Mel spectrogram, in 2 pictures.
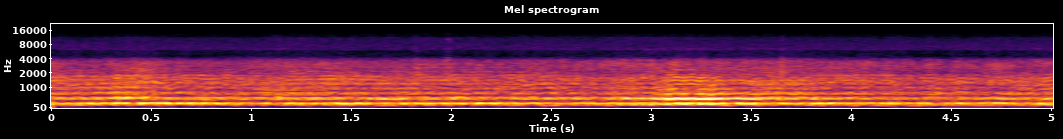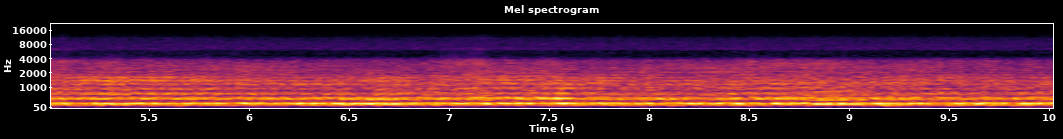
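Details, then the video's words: Honey bees feeding at a 3D-printed table-top feeder in a garage in Colorado during unseasonably warm January weather; a dense, steady buzzing hum of many wings with layered low tones, constant throughout with slight swells. "45 Minutes of Honey Bees Feasting from 3D Printed Bee Feeder"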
